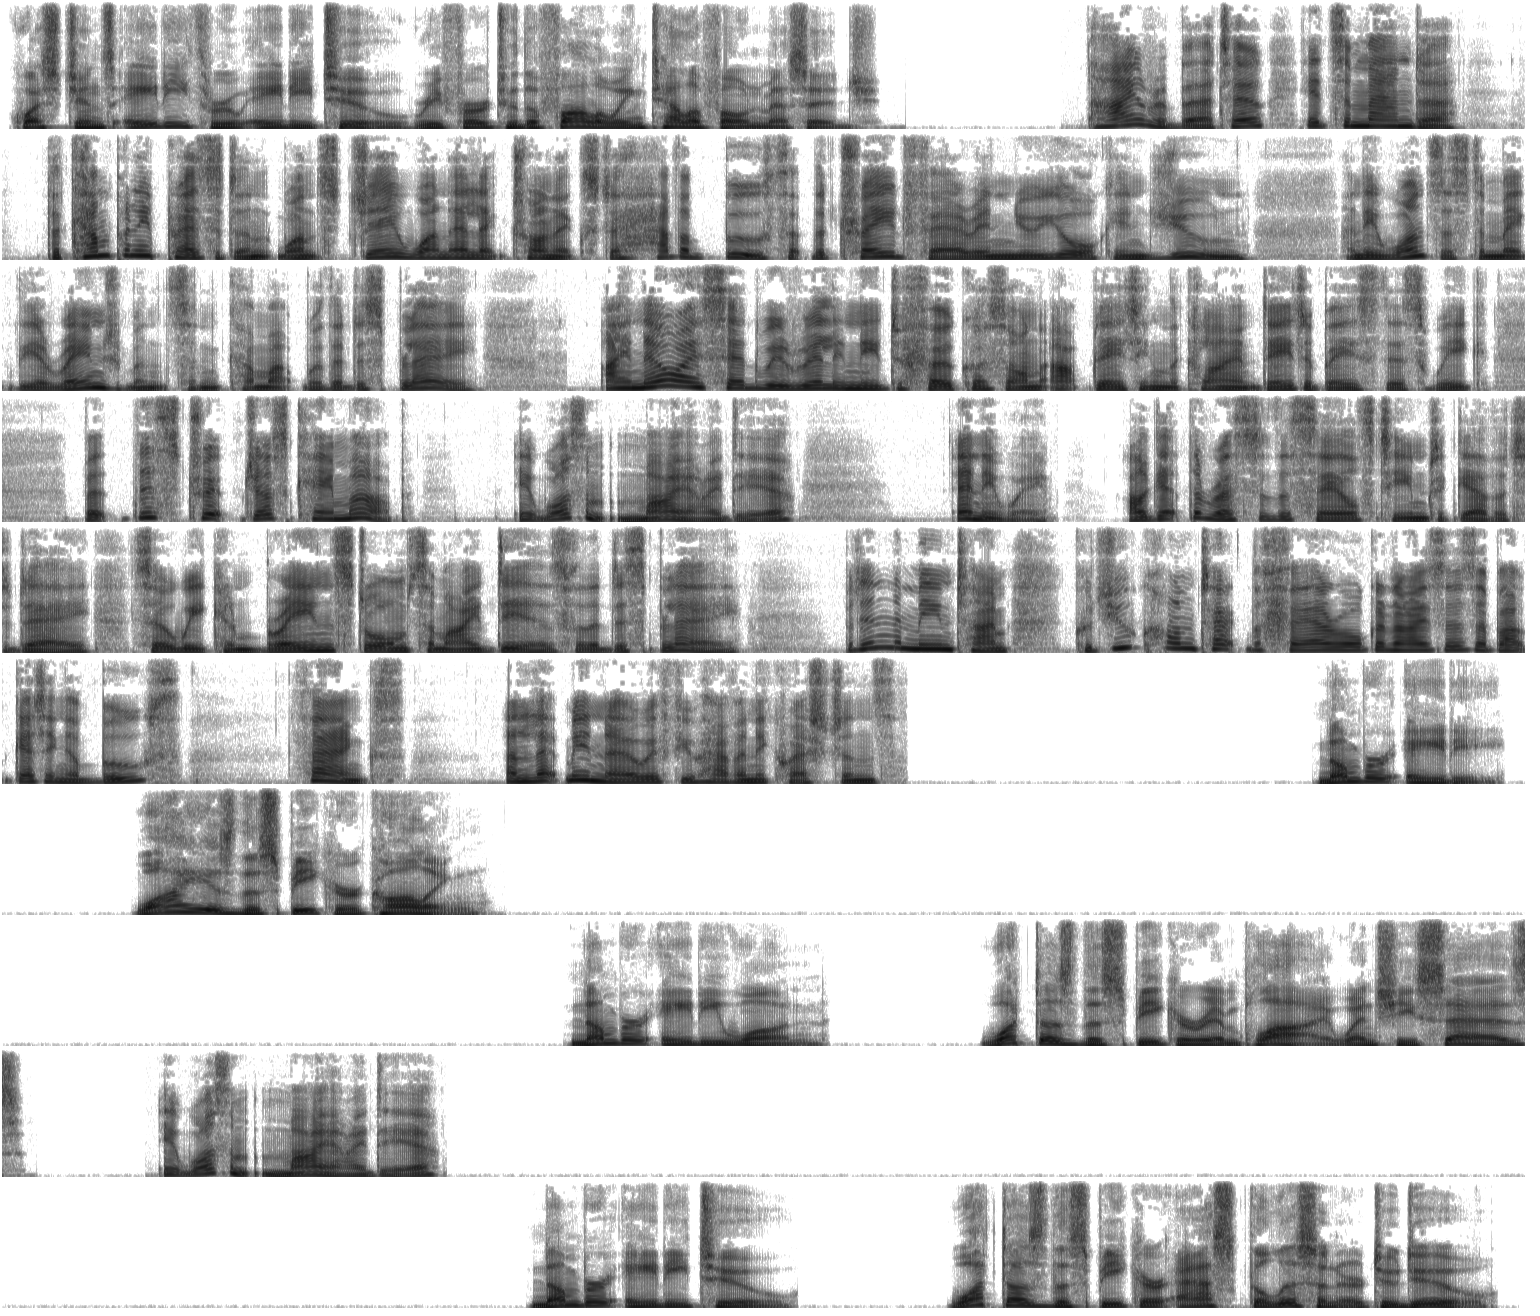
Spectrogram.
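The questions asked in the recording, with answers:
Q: Why is the speaker calling?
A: To ask for help arranging a booth and display for a trade fair in New York

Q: What does the speaker imply when she says, "It wasn't my idea"?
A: The change in plans (the trip replacing the database work) was not her decision; it came from the company president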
